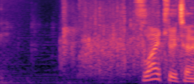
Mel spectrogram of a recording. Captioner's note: audience applauding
